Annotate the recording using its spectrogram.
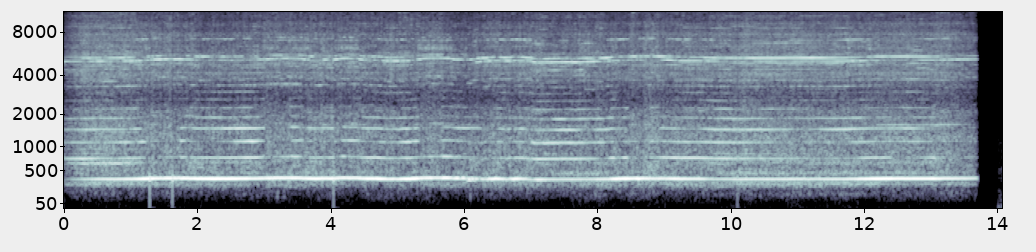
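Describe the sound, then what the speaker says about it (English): A router fitted with a roundover bit whines steadily and loudly as it rounds the corners of a wooden box, cutting off abruptly at the end. "Now I use a roundover router bit to round all the corners of the box."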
